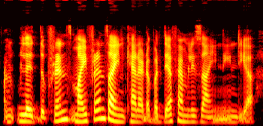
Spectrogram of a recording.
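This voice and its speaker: Sri lady vlogging advice, lowish smooth voice, lots of ums, kinda dull lo-fi audio. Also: quick pace, no echo. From Sri Lanka. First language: Sinhala. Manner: earnest and advising, many "um" and "uh" fillers, frequent restarts. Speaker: YouTube host, former immigration consultant. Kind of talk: casual talking-to-camera vlog.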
